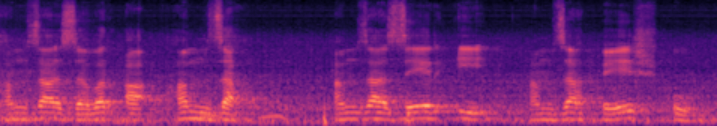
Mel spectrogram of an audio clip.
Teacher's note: اس کا مخرج نکلتا ہے اقصائے حلق، یعنی حلق کے درمیانی حصے سے وہ ادا ہوتا ہے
